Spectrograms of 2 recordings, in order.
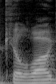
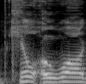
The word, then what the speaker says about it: Kilowog: I love the character Kilowog. He's really fun. Is it Kil-O-Wog? Because they call him Kil-O-Wog and also just Kilowog. I think they just kind of swallowed that middle syllable. It's Kilowog. Kilowog.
